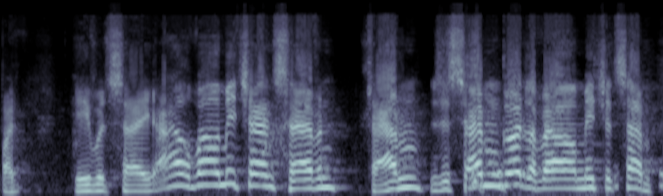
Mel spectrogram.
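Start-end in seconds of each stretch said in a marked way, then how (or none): 1.2-4.9 put-on high, elderly great-grandfather voice.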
